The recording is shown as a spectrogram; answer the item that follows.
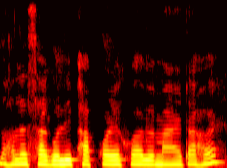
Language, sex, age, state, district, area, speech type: Assamese, female, 30-45, Assam, Charaideo, rural, spontaneous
